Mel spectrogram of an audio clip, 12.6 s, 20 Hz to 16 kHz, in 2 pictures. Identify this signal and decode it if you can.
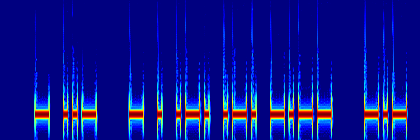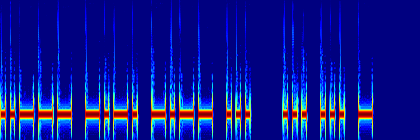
Morse code, heard as a keyed tone, about 17 wpm, 700 Hz. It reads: TU TERRY K2CYS SST
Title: K1USN SST QSO Practice - 17wpm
